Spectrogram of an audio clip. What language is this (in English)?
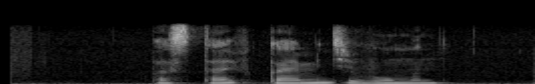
Russian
